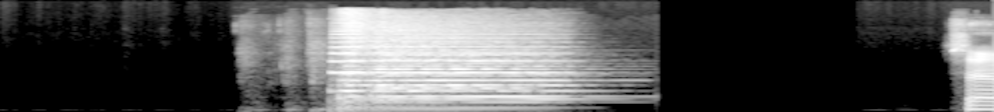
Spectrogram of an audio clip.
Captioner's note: "Tada" sound effect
